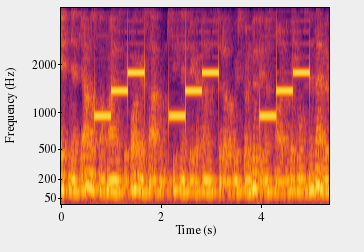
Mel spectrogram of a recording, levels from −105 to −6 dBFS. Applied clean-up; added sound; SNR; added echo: none; Telephone; -2 dB; reverberation time 0.4 s.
